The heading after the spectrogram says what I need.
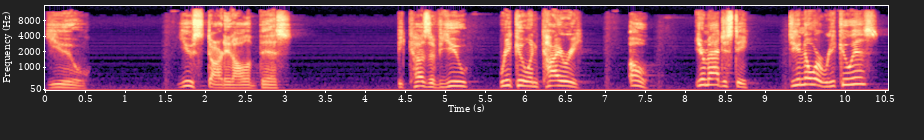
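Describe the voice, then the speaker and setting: A man's voice: high voice, animated, slow pace, pauses often. A young man voicing a spirited, impatient teenage boy hero in a video game cutscene. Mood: worried.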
